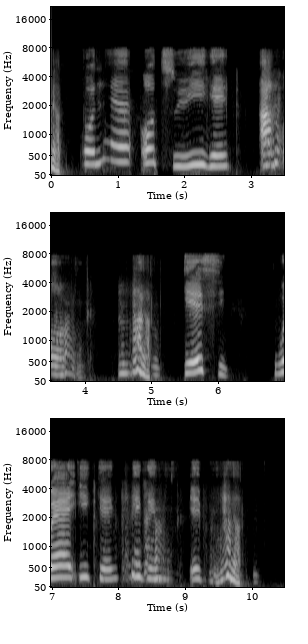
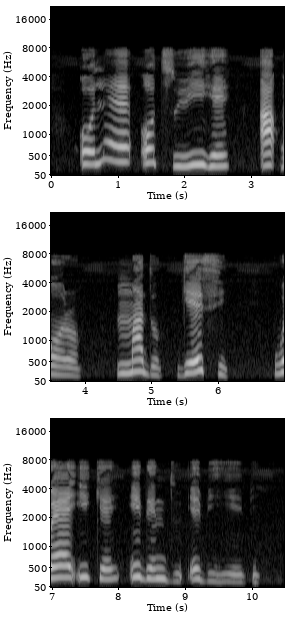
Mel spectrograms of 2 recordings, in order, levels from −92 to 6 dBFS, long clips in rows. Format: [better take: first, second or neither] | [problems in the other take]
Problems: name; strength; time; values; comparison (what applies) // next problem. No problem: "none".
second | noise reduction (neural mask model DeepFilterNet 3)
